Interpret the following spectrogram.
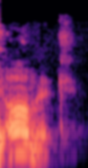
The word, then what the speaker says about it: Anik: And you, is it Anik or Anik? It's actually Anik.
